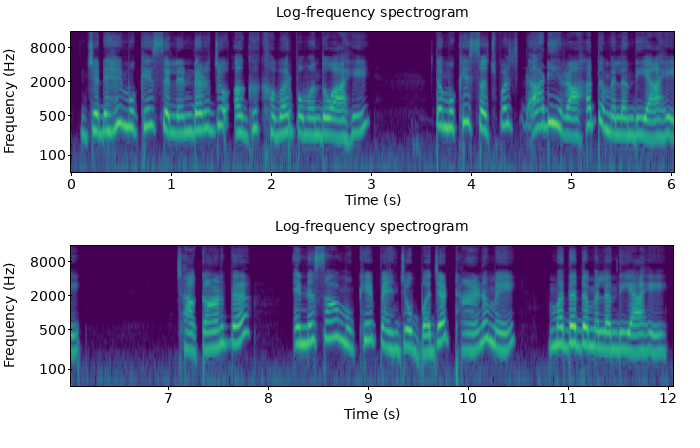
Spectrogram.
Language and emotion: Sindhi, happy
